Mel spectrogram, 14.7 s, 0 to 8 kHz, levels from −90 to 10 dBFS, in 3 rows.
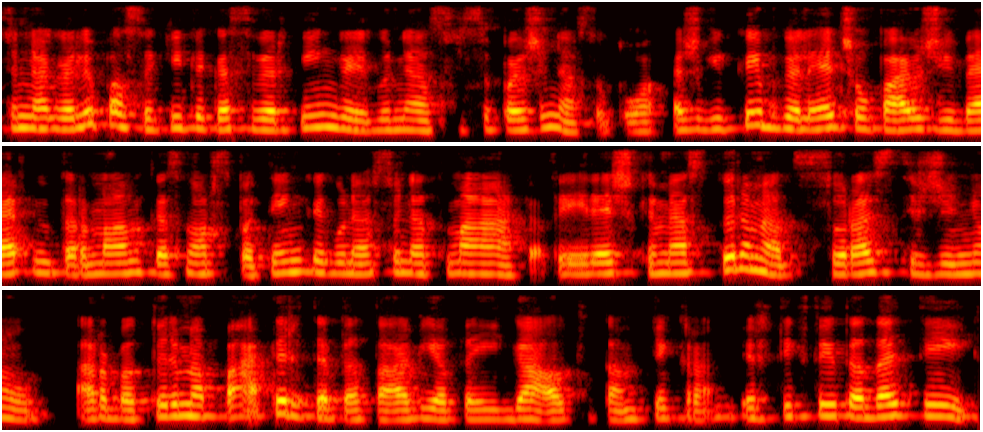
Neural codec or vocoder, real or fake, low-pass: codec, 16 kHz, 4.8 kbps, FACodec; fake; 7.2 kHz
